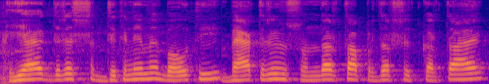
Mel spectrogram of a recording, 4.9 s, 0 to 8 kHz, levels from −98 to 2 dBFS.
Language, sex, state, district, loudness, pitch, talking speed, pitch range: Hindi, male, Uttar Pradesh, Jalaun, -32 LUFS, 175 Hz, 160 wpm, 160-190 Hz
